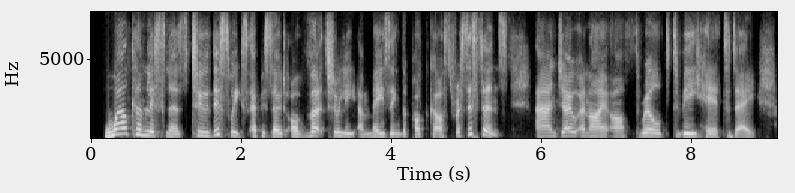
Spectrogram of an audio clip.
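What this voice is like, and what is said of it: Slightly croaky voice. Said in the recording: “you may be able to hear from my voice that I'm a little bit croaky today... my one-year-old grandson decided to generously share his cold with me”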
